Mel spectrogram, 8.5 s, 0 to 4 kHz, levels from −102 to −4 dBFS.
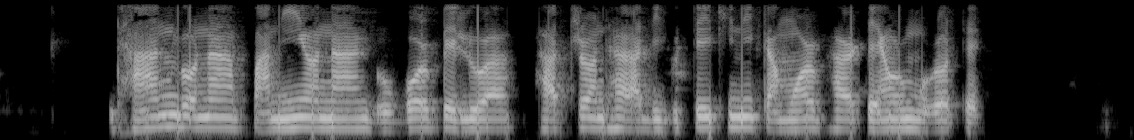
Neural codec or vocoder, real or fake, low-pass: none; real; 3.6 kHz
